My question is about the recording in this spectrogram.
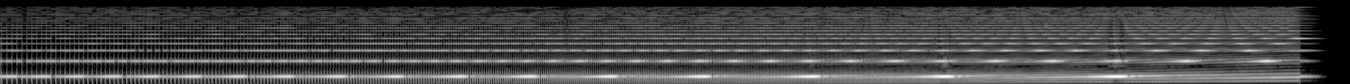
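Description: A Thirty Dollar Website browser sound sequencer looping one block sound with the tempo raised every loop, so the repeats run together into a steady buzzing tone. The tone wavers and swells in regular beats that grow louder and further apart, and it cuts off suddenly near the end.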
